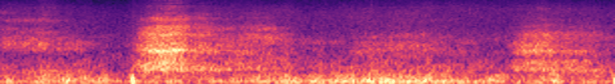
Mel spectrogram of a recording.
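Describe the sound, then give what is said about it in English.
Wind buffets a microphone tucked under a jacket outdoors, producing a constant low rumbling roar with a few brief louder gusts and puffs; no one speaks. “I've got my microphone tucked under my jacket, hoping that that's helping a little bit. Oh, actually, it feels quite nice to be out in the wind.”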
